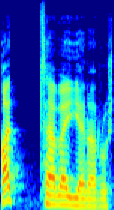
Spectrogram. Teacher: You don't do the qalqala one because you do the merging one. So when you merge, there will be no dal. · Term: idgham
